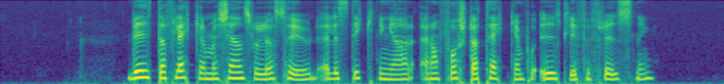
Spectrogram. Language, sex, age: Swedish, female, 33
